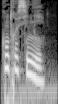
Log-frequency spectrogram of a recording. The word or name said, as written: contresigner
